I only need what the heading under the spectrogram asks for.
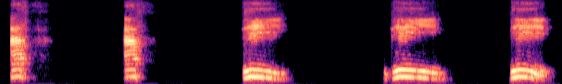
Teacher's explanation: ভি, এই দুইটা কিন্তু একই। এফ এন্ড ভি যখন তোমরা উচ্চারণ করবে তখন তোমাদের উপরের দাঁত নিচের ঠোঁটের সঙ্গে হালকা টাচ করবে।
